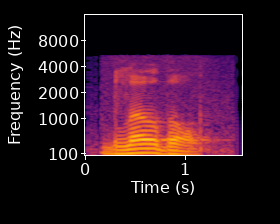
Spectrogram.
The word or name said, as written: Blobel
